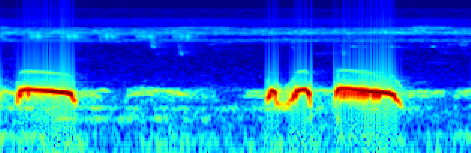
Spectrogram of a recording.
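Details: Spotted dove lure coo: a long, smooth, low coo, a pause, then a quick looping double note and another drawn-out falling coo.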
